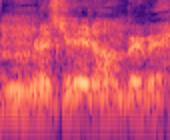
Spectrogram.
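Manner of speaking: low, slow, drawn-out voice. Reading a Star Wars story aloud to friends, voicing Leia: low voice as Leia. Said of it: "her voice low".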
